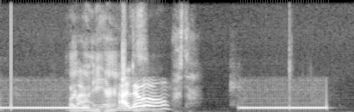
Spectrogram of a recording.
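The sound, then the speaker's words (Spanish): A telephone line sounds a steady, flat ringback tone in two separate bursts while a call is placed. A voice speaks briefly between the bursts. “oh, está marcando, ¿eh? Vamos a marcarle a dos tías que no se hablan chamacos.”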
